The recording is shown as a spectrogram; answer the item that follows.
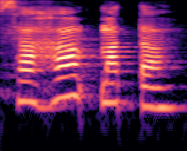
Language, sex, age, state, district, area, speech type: Odia, female, 30-45, Odisha, Nayagarh, rural, read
